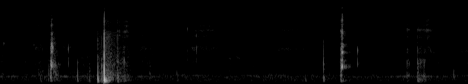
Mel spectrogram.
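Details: Baby with three sharp, abrupt hiccups and a few fainter clicks and breaths between them in a quiet room; hiccups.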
